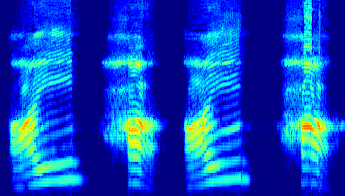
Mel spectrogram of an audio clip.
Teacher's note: عین، ہا یہ حلق کے درمیان سے، وسط حلق، بالکل حلق کا جو درمیانی حصہ ہے، گلے کا درمیانی حصہ، وہاں سے یہ 2 حروف ادا ہوتے ہیں، عین، ہا، عین، ہا۔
